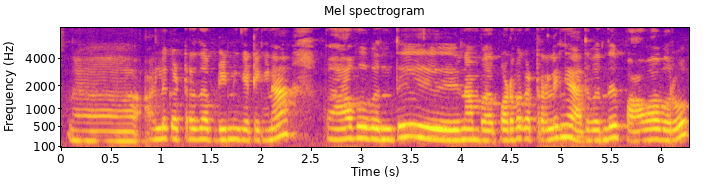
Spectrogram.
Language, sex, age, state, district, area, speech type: Tamil, female, 30-45, Tamil Nadu, Salem, rural, spontaneous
